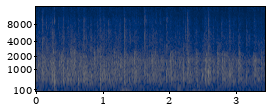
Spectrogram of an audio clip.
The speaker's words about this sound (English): And once again, let's give KPRZ just a round of applause. Thank you so much.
